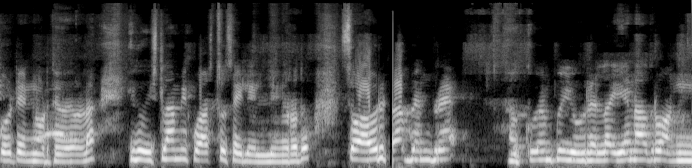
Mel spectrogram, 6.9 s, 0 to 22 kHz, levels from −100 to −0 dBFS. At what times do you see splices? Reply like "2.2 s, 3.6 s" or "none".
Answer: 3.9 s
